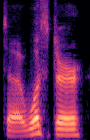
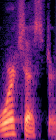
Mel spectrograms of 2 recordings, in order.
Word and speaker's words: Worcester: then again i also my first night at worcester i told everyone everyone i'm happy to be here at worchester so i've i've struggled with the message he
